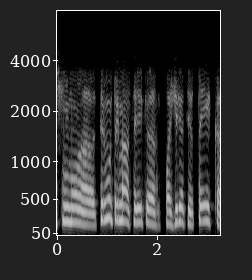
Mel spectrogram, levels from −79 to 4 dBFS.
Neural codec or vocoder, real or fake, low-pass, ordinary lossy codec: codec, 16 kHz, 8 kbps, FunCodec, trained on LibriTTS, 25 frames a second; fake; 7.2 kHz; MP3, 48 kbps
